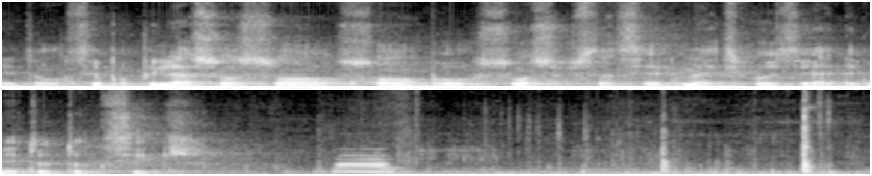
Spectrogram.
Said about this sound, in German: Jetzt kämpft sich das klapprige Auto von Mika Entenga, dem jungen Journalisten, der mich begleitet, durch die Schlaglöcher einer unwirtlichen Kraterlandschaft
